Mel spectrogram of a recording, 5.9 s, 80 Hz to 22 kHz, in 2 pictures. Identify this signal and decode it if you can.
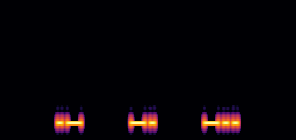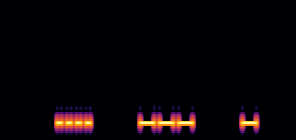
Morse code, heard as a keyed tone, about 25 wpm, spaced as for 13 wpm, 570 Hz. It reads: AND HOT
